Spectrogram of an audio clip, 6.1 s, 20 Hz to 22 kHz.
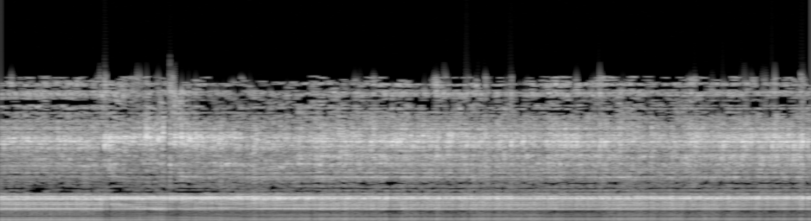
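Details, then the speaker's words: Single-stage 2.5 CFM mid-grade non-name-brand vacuum pump running: loud steady buzzing drone with a sharp whine, even and unchanging, no knocks; normal, reaches a little over -29. "quite loud quite loud and uh and it stays this sty it does not get any quieter"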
